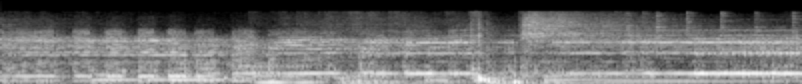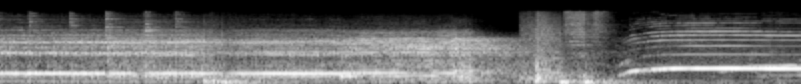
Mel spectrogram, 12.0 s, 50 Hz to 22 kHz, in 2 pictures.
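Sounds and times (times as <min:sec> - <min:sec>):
electric guitar and bass ringing: 0:00.0 - 0:10.3.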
